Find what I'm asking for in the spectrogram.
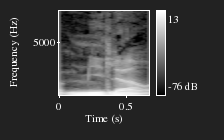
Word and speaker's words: Mlah: Ça se prononce mal, c'est M-L-A-H, mieux connu sur Mila et non Mla.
